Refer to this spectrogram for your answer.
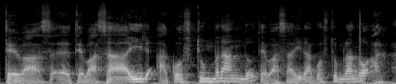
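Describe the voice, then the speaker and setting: A man from Spain with a Spain Spanish accent, giving a casual video lesson as a Spanish teacher, animated and repeating phrases as he explains. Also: lowish voice, normal speed.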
